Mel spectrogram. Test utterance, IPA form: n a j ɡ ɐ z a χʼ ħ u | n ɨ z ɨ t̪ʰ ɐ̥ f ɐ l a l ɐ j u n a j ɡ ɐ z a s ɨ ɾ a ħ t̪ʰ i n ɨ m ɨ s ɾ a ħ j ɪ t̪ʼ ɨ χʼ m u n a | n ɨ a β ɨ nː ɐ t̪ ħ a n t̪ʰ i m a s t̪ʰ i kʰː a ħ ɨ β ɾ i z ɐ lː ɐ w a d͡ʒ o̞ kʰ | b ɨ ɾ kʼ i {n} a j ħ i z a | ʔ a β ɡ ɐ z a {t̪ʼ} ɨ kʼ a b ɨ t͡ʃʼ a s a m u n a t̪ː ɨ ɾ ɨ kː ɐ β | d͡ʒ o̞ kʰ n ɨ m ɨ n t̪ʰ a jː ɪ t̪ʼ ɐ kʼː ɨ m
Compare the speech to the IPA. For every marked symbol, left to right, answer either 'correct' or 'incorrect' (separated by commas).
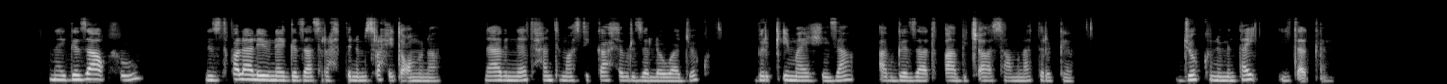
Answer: incorrect, correct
